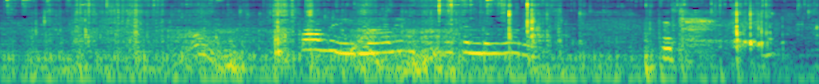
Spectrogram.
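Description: A small child's wordless, drawn-out vocalizing for about two seconds, with a few sharp knocks of the phone being handled.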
